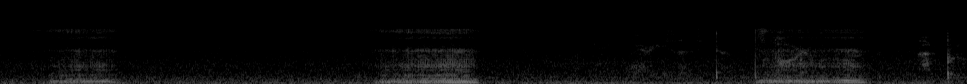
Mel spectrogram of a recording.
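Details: Adult man asleep at 7:30 am on his honeymoon, who denies snoring: three loud, low rumbling snores about every three and a half seconds, roughly 17 breaths a minute, over faint room noise; snoring.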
